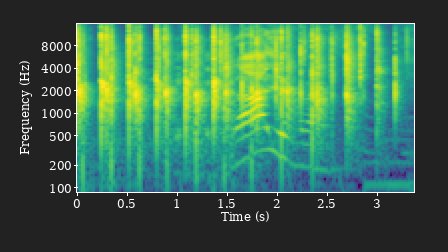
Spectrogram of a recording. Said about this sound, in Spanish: Forte tamén ese aplauso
